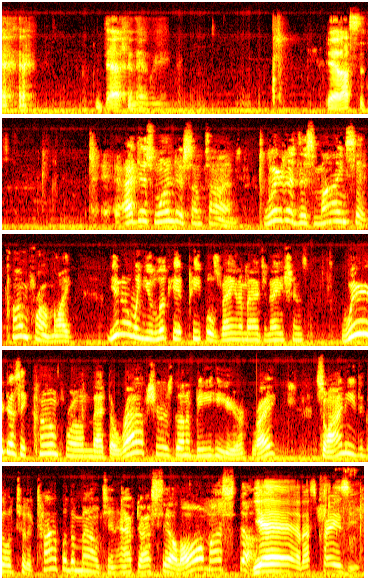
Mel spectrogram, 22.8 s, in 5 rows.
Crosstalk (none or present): none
